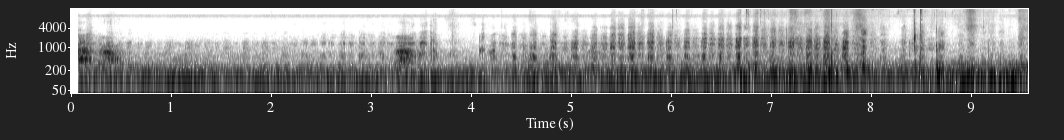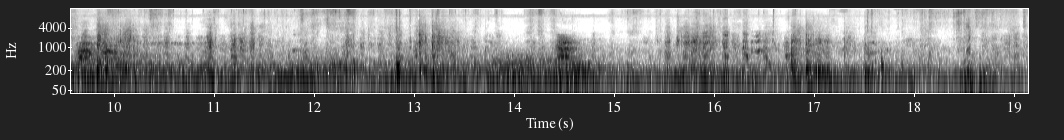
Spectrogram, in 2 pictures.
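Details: American Pit Bull Terrier (Canis familiaris), panting.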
